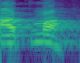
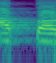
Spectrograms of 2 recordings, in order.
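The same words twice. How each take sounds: First: "আত্মা" with t and m both sounded, "atma"; Sanskrit pronunciation. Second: "আত্মা" with a doubled t, no m sound, as in Bengali; Bengali pronunciation. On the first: Teacher contrasting the Sanskrit form for students, "আত্মা" as "atma". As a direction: say "আত্মা" the Sanskrit way, t then m clearly. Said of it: "কিন্তু সংস্কৃতের ক্ষেত্রে আত্মা". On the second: Teacher showing students the Bengali way to say it, "আত্মা" as "atta". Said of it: "বাংলায় উচ্চারণ করলে আত্মা উচ্চারণ হবে". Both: Shown as a demonstration.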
